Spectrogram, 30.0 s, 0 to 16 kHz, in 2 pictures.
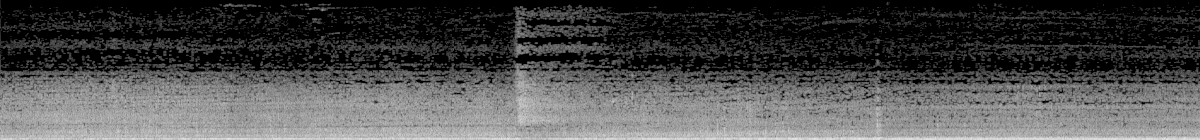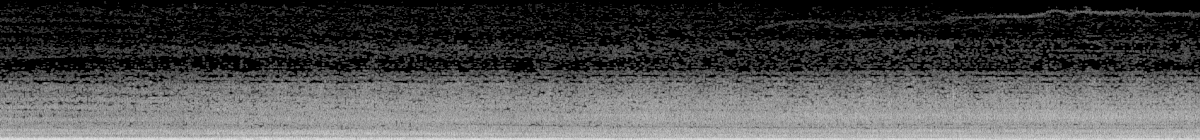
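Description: Komatsu D68ESS crawler bulldozer's diesel engine running steadily while the machine pushes soil with its blade, with one sharp knock about six and a half seconds in.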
